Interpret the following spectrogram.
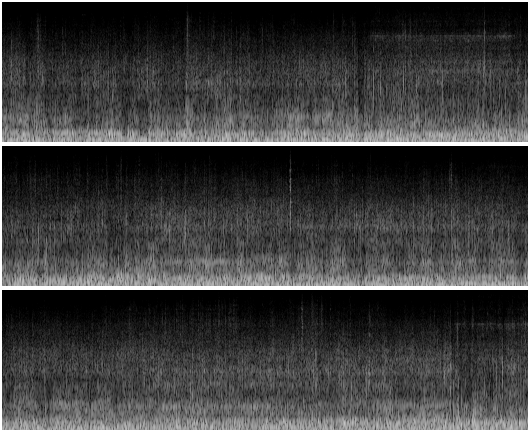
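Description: Steady rumble of an electric mountain bike's knobby tyres rolling over a dirt and gravel trail, mixed with wind buffeting the bike-mounted action camera's microphone.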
